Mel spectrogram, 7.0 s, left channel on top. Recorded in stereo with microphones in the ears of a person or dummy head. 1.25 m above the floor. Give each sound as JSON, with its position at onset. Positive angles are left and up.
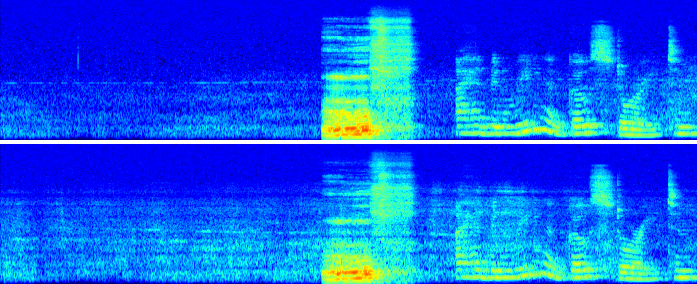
{"t": 3.2, "sound": "laughter", "side_deg": 35, "distance_m": 0.5}
{"t": 4.5, "sound": "a woman speaking", "side_deg": -35, "distance_m": 0.9}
